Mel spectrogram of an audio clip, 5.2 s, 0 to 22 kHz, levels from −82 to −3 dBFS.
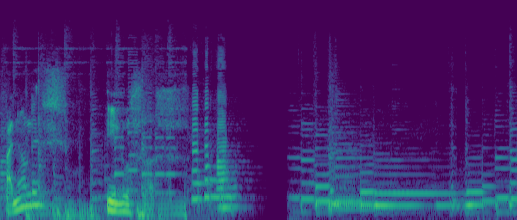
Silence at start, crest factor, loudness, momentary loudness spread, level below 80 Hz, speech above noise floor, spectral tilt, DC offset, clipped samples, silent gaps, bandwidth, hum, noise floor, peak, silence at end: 0 s; 22 dB; -32 LUFS; 14 LU; -46 dBFS; 24 dB; -6 dB/octave; under 0.1%; under 0.1%; none; 14.5 kHz; none; -52 dBFS; -10 dBFS; 0 s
